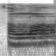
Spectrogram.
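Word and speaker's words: الله: ഇപ്രകാരം ലാമിന് മുമ്പിൽ ളമ്മോ അല്ലെങ്കിൽ ഫത്ഹോ വരുമ്പോഴൊക്കെയും ലാമിന് തഫ്ഖീം കൊടുക്കുക, അള്ളാഹ് എന്ന ശബ്ദം നൽകുക.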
